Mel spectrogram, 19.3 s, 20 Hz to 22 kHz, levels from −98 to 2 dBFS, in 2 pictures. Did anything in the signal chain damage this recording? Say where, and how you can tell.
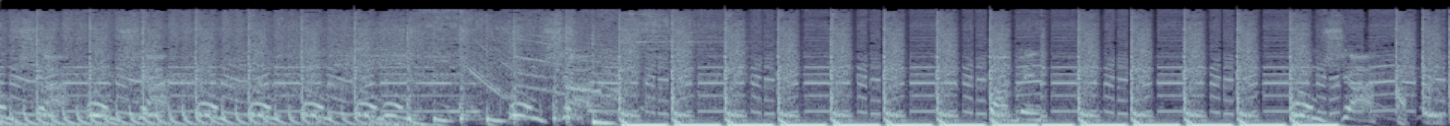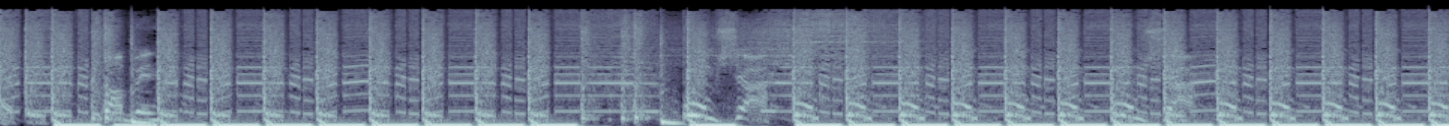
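Yes: damaged data in a compressed stream, at the codec stage, from 6.89 to 6.94 s. A brief glitch lasting about 50 ms interrupts the sound there. Corrupted bytes made the decoder misread those frames, lose sync and hunt for the next valid frame header before playing cleanly again.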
